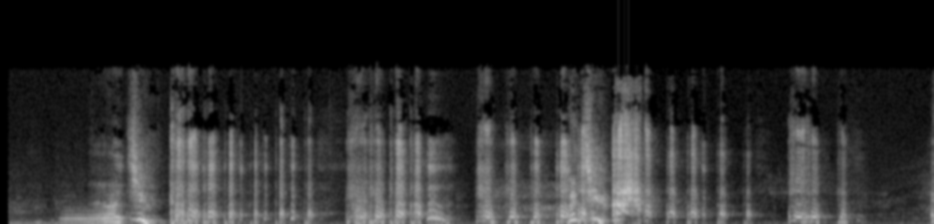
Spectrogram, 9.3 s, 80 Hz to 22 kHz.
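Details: Adult mother's sharp, explosive ordinary sneezes, each followed by breathy, pulsing laughter from her 6-month-old infant: sneeze.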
